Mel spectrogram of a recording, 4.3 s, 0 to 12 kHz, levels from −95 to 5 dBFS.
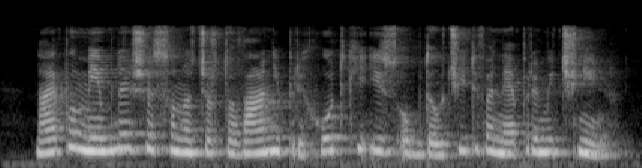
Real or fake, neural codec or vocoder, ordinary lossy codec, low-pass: real; none; none; 7.2 kHz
